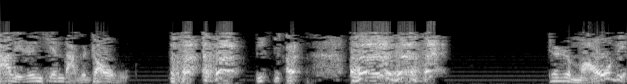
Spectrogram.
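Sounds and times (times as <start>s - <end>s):
speech: 0.1s - 4.4s, 5.5s - 6.2s
person imitating loud rough throat-clearing and coughing: 1.7s - 4.6s.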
